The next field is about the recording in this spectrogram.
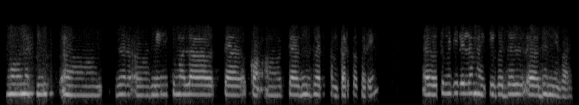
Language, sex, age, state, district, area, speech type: Marathi, female, 18-30, Maharashtra, Ratnagiri, rural, conversation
